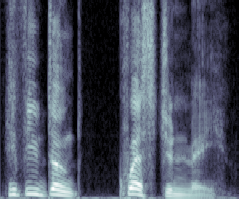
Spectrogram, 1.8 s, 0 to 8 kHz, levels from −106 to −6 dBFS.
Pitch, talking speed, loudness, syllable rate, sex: 145 Hz, 165 wpm, -18 LUFS, 4.3 syllables/s, male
